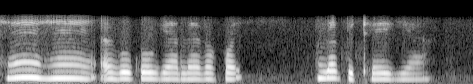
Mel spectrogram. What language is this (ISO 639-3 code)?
sat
